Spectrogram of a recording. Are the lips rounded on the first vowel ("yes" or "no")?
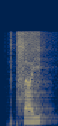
no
